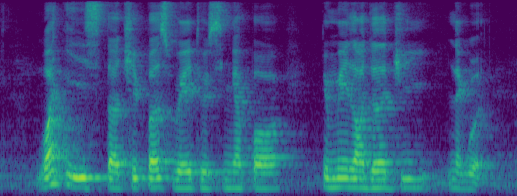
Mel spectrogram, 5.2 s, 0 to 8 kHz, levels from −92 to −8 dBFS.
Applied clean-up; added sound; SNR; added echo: none; none; none; none.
